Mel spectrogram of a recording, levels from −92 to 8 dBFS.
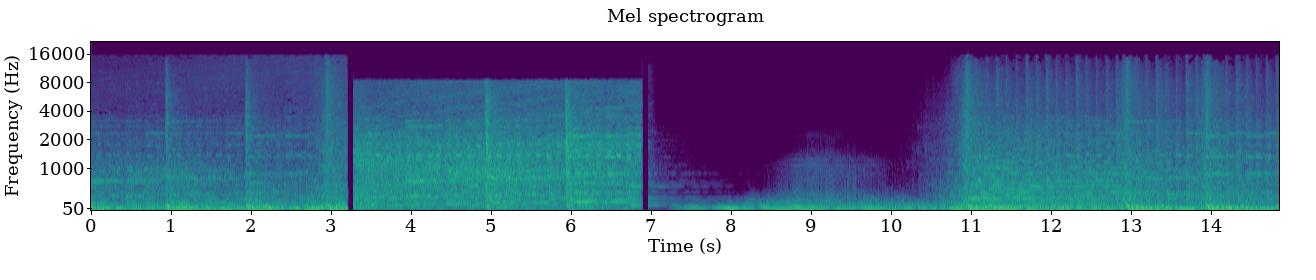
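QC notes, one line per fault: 3.20–6.97 s, input switched to a poorer device: after a gap of about 80 ms the sound turns duller, with nothing above 8.3 kHz, a level shift of roughly 5 dB and a new faint noise floor. It clears at 6.97 s. The likely cause is recording moving to a narrower-band microphone and back.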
